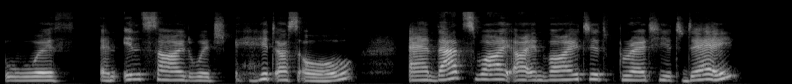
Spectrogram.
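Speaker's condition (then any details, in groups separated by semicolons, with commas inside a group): No condition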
